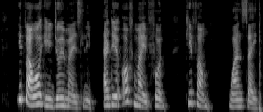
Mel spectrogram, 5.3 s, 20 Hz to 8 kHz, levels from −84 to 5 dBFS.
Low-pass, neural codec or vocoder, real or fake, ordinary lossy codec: none; codec, 16 kHz, 16 kbps, FreqCodec, larger model; fake; none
